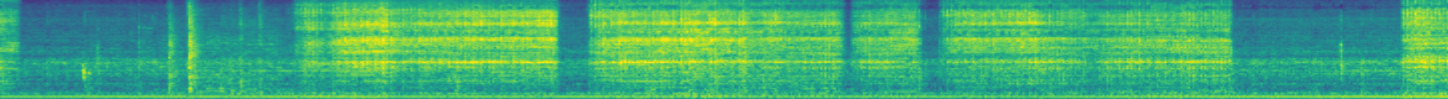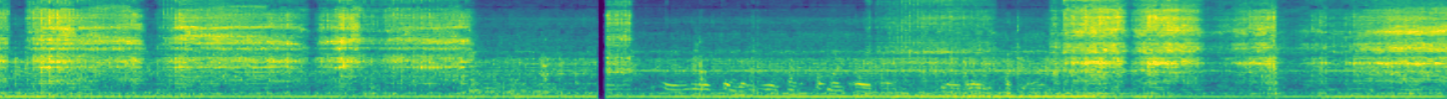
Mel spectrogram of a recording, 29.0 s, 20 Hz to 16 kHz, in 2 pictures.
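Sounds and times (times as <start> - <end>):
abrasive tool scraping wood: 0.0 - 0.3, 1.0 - 12.5, 13.4 - 28.9
steady low hum: 12.4 - 28.2.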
